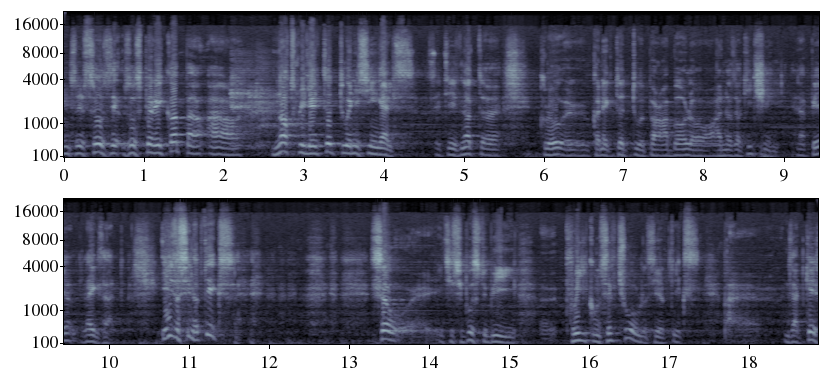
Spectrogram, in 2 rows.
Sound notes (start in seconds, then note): 11.5 laughs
